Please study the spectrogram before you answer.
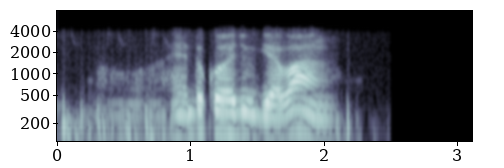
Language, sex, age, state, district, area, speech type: Santali, male, 18-30, Jharkhand, Pakur, rural, conversation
